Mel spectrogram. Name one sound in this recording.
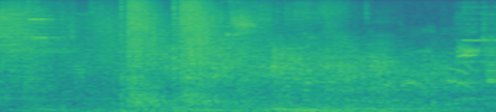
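Game explosions boom with loud blasts.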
